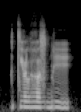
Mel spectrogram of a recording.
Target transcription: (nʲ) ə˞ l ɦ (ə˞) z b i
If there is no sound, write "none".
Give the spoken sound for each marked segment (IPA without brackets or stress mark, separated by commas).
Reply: tʲ, ə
